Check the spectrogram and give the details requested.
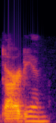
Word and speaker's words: guardian: Yeah, the U is actually silent when it's beside a G like this. It's usually silent, guardian, which is strange, but you know.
